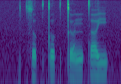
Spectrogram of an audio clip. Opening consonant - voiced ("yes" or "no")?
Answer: no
